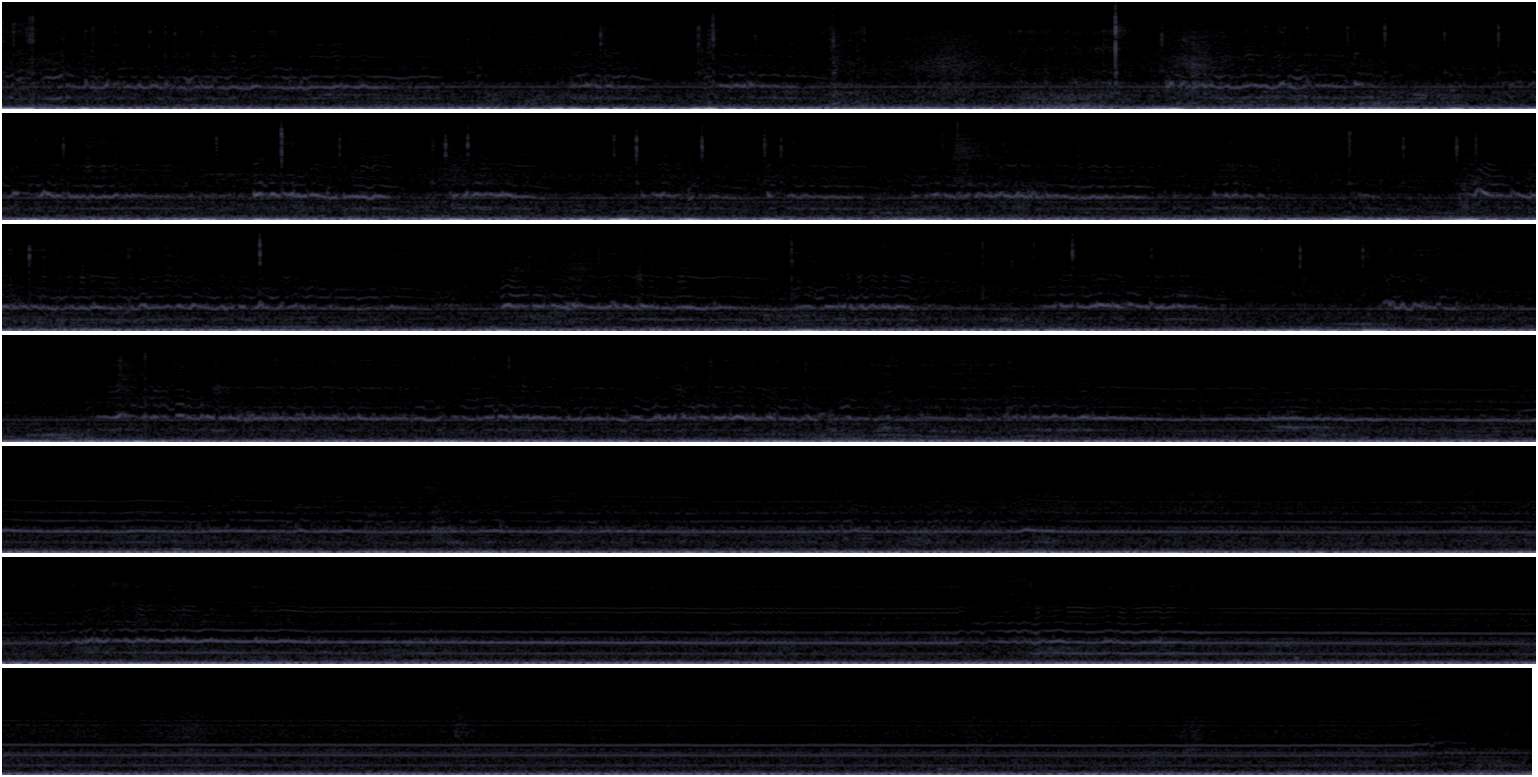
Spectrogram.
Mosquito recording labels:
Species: Anopheles maculipalpis; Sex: female; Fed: unfed; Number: one; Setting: cup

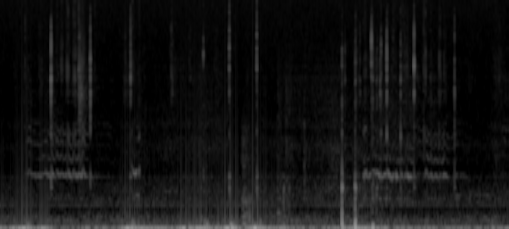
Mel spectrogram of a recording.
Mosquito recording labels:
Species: Anopheles squamosus; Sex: female; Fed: unfed; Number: one; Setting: cup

